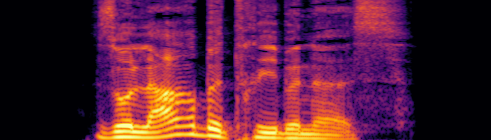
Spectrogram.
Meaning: strong/mixed nominative/accusative neuter singular of solarbetrieben
- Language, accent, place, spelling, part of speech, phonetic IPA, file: German, Germany, Berlin, solarbetriebenes, adjective, [zoˈlaːɐ̯bəˌtʁiːbənəs], De-solarbetriebenes.ogg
